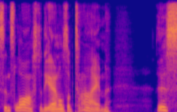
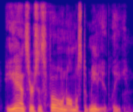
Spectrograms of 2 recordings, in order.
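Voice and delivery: plain reading voice

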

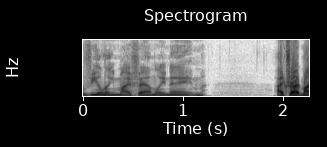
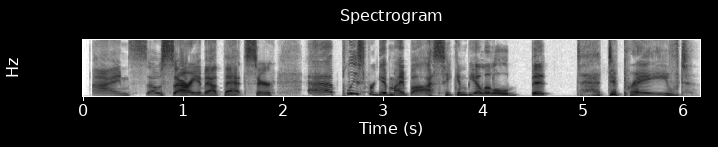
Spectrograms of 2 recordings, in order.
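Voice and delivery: high, stammering, apologetic employee; scratchy high-pitched imp; 7 semitones higher than usual. A narrator's reading. Male employee apologizing for his boss, scratchy and high-pitched. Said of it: "voice scratchy and high-pitched".

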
